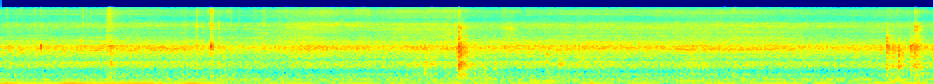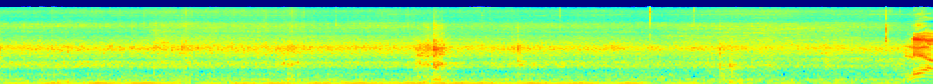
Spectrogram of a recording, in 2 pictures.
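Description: Sany crawler excavator's diesel engine running steadily under hydraulic digging load in mud, with a sharp knock about every three seconds.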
